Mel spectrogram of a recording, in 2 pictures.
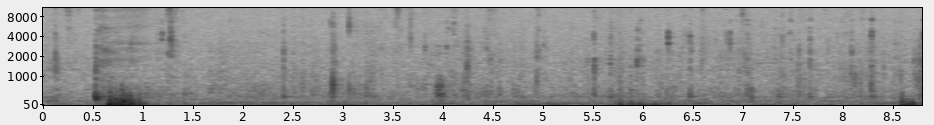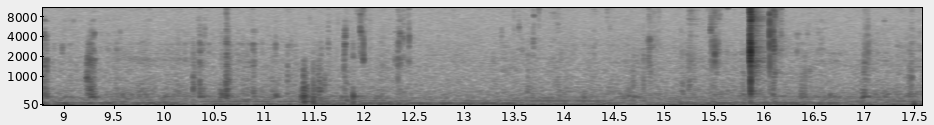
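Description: Close-up chewing and biting of a roast dinner of pork steak, vegetables and mash, with small clicks of a knife and fork working the food. A heavy thump about a second in and a sharp click near the end stand out.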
